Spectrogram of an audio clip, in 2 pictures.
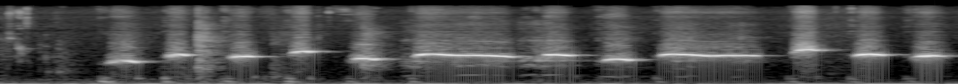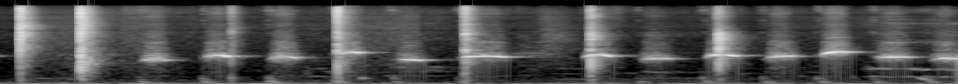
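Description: An origami teacher whistles a bouncy, cheerful melody while walking along a hallway, short notes hopping up and down, with sharp finger snaps keeping a steady beat throughout.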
